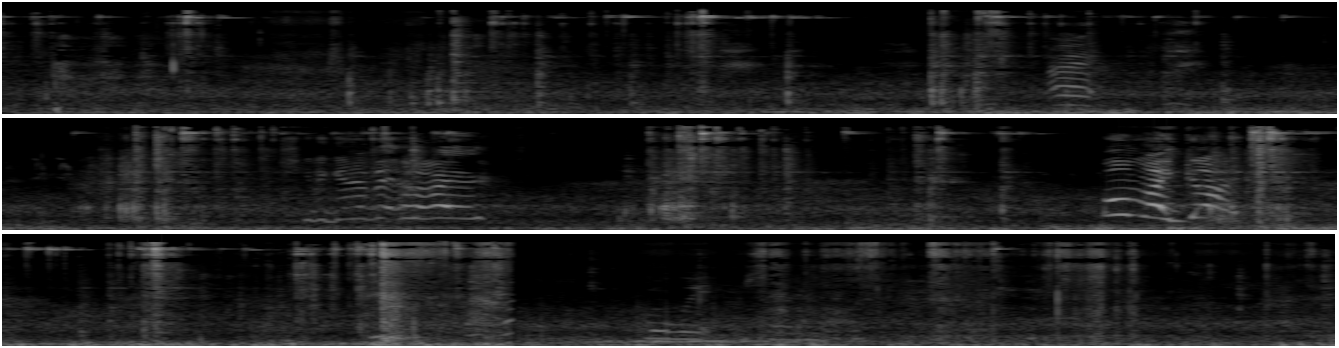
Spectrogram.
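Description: Playground swing going back and forth, its metal chains jingling and clinking in short irregular bursts, over a steady low rumble.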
